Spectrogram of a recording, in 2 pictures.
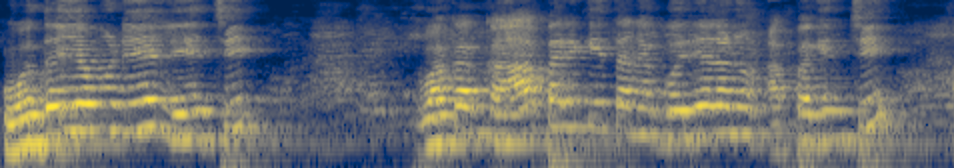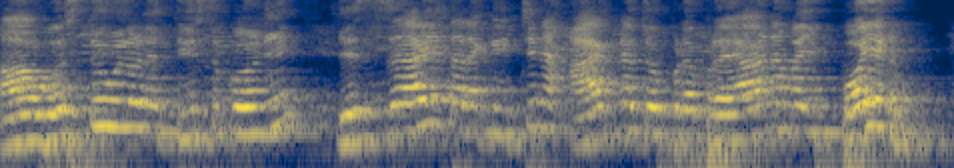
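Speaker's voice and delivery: slow, lifted chant of the verses; scripture reading. Acted. Preacher reading scripture to the congregation, slow and chanted. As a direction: read the verses like a sermon recitation.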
